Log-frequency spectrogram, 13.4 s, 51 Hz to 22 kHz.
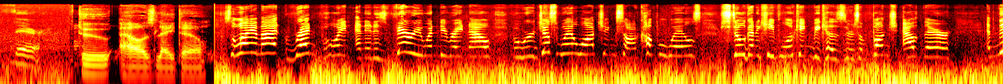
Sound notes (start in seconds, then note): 1.4 voiceover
